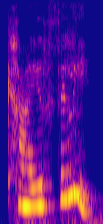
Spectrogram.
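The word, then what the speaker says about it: Caerphilly: word my my my this combination of vowels gives us the i sound you've bound to have seen it in so many place names uh one place name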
